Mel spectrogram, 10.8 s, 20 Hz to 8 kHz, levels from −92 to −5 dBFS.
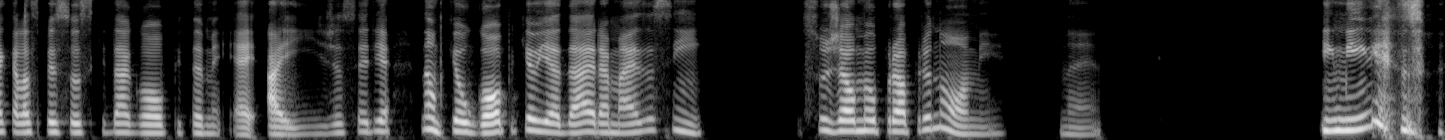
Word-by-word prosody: aquelas 195 -1 -1
pessoas 195 -1 -3
que 190 - -24
dá 190 -1 -2
golpe 180 0 -2
também 175 -2 -7
eh, 145 -1 -2
aí 150 +1 -1
já 185 +2 -11
seria 210 +3 -6 0.2
não, 255 -1 +2
porque 215 +3 -3
o 200 -2 +4
golpe 190 +4 +5
que 240 +3 -4
eu 235 - +4
ia 200 -3 +2
dar 185 +3 +1
era 195 -2 +1
mais, 185 +3 -3
assim, 225 -6 -8 0.7
sujar 220 -2 +1
o - - +2
meu 225 -1 +1
próprio 215 +3 +1
nome, 165 - -5 0.4
né. 145 -2 -18 1.7
Em 225 - +4
mim 235 +3 +5
mesma. 255 - +2
195 Hz, 165 wpm, -24 LUFS, 180-220 Hz, 1.7 s, golpe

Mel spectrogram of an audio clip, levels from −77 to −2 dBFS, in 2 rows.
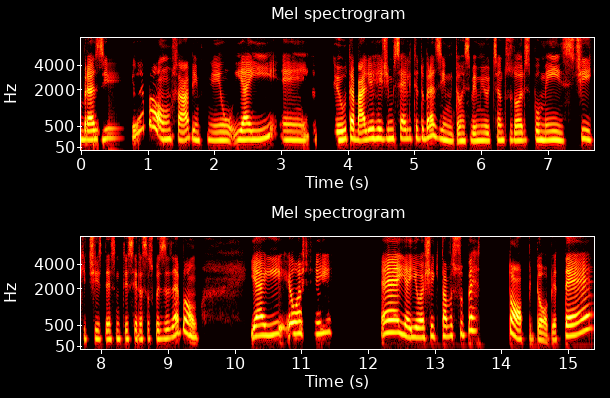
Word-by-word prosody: Brasil 200 +4 +1
é - - -2 0.2
bom, 205 - +2
sabe, 185 0 -1
eu 175 -2 -4
e 190 +4 -1
aí, 190 +6 -1
eh, 180 -1 -3 0.5
eu 180 +3 +3
trabalho 195 -3 +4
em - - +3
regime 210 0 -2
CLT 210 +1 -2
do 215 0 -6
Brasil, 205 -6 0
então 160 0 -5
receber 165 0 -2
$1.800 175 +1 -3
por 185 -1 -4
mês, 180 -2 -2
tickets, 185 -3 -5
décimo 180 +1 -5
terceiro, 180 0 -4
essas 185 +1 -5
coisas, 185 +3 -5
é 245 - +2
bom. - - +2 0.8
E 225 - +3
aí 255 - +4
eu 285 +2 +4
achei 300 +2 -3 0.7
é, 320 0 +8
e 260 - +1
aí 220 0 +2
eu 215 - +3
achei 215 +3 +1
que 215 - -23
estava 240 0 0
super 355 +8 -1 0.5
top, 180 -1 +5
top, 165 0 -2
até 265 - +4
195 Hz, 165 wpm, -20 LUFS, 180-235 Hz, 0.8 s, é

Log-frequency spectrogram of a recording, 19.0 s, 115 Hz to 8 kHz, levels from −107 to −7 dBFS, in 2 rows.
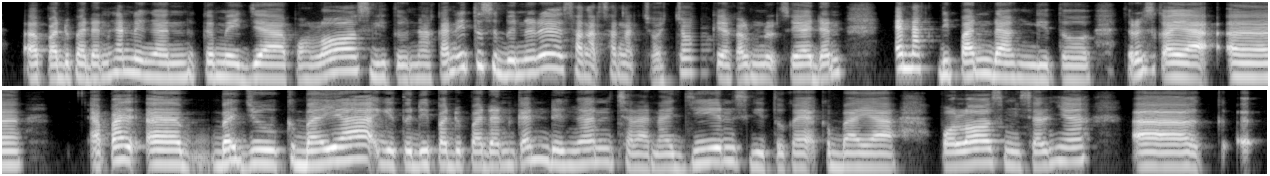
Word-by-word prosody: eee, 175 - +1
padupadankan 180 +5 -1
dengan 195 -5 0 0.2
kemeja 180 -2 +2
polos 220 +9 +1
gitu, 180 -2 -5
nah 170 0 -7
kan 190 +8 -1
itu 300 +3 -2
sebenarnya 265 0 +1
sangat-sangat 195 -6 -5
cocok 230 +12 -10
ya 180 -3 -2
kalau 170 +2 -2
menurut 175 -1 -4
saya 175 0 +2
dan 175 +6 -2 0.4
enak 285 0 +4
dipandang 195 -3 +2
gitu. 165 -1 -4 0.2
Terus 220 +6 -2
kayak, 185 -7 +5
eee, 185 0 +3 0.5
apa, 230 0 +3
eee, 195 0 +4
b 180 +3 -11
baju 200 -1 +3 0.2
kebaya 220 +5 +4
gitu 185 -1 -1
dipadupadankan 185 +4 -3
dengan 200 +2 -3
celana 160 -3 -6
jeans 215 +3 -2
gitu, 165 -1 -6
kayak 165 +1 -5
kebaya 165 -1 -1 0.3
polos 195 +3 +2
misalnya, 185 +6 -5 0.3
eee, 170 -2 +3
k - - -37 0.2
e - - -5
185 Hz, 130 wpm, -20 LUFS, 175-215 Hz, 0.5 s, kayak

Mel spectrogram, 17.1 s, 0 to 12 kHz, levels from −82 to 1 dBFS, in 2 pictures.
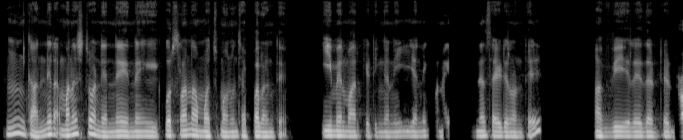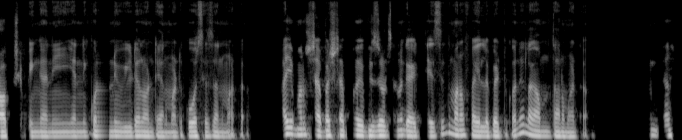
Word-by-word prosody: హ్మ్. 155 +4 +1
ఇంక 145 - -3
అన్ని‌ర 135 +9 +2
మనిష్టమండి 145 - +2
నే 110 - +4 0.2
నే 110 - +3 0.3
కోర్సులన్నా 120 +2 +2
అమ్మొచ్చు 110 -1 +1
మనం 105 0 +1
చెప్పాలంటే. 100 -1 0 0.6
ఈమెయిల్ 115 -1 +3
మార్కెటింగ్ 105 -1 -4
అని. 100 +1 -3
ఇవన్నీ 110 +1 -3
కొన్ని 105 0 -10 0.3
బిజినెస్ 110 +1 -2
ఐడియాలుంటాయి. 100 -2 -1 0.8
అవి 105 +1 0 0.2
లేదంటే, 105 -1 -1 0.2
డ్రాప్ 105 0 +3
షిప్పింగని, 105 -1 -2
ఇయన్నీ 105 0 -2
కొన్ని 115 -1 0
వీడియోలుంటాయన్నమాట. 100 -2 0
కోర్సెసనమాట. 105 -2 0 0.6
అయి 155 +1 +5
మనం 135 0 +2
స్టెప్ 120 -4 +1
బై - - +6
స్టెప్ 120 +1 -2
ఎపిసోడ్స్ 115 0 +2
అన్ని 125 +1 -2
గైడ్ 105 -2 +2
చేసి 105 +8 -2 0.2
మనం 125 -1 +3
ఫైల్‌లో 110 -2 +3
పెట్టుకొని 110 - -1
ఇలాగ 140 -7 +3
అమ్ముతామనమాట. 105 -2 -1 0.9
ఇంక 125 0 -5
110 Hz, 140 wpm, -22 LUFS, 105-115 Hz, 0.9 s, బై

